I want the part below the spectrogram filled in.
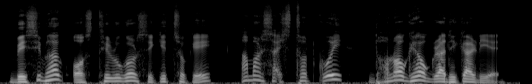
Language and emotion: Assamese, disgusted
